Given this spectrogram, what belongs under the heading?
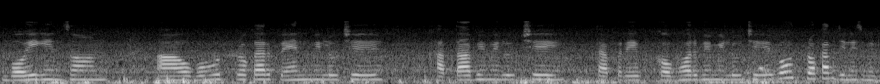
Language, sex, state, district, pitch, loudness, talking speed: Odia, female, Odisha, Sambalpur, 200 Hz, -20 LUFS, 130 wpm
